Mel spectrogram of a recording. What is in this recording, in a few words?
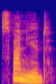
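"spaniard", English, British English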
